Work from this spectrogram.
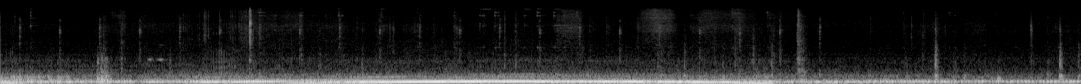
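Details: VW MK6 GTI: quick, sharp chirps about three or four a second over idling engine rumble, newly started, from the engine bay, cause unknown.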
